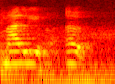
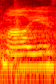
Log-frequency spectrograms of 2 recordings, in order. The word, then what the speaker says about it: Malinalli: to pronounce her to be like Miley up who's that then I was like it's mallya so I would like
